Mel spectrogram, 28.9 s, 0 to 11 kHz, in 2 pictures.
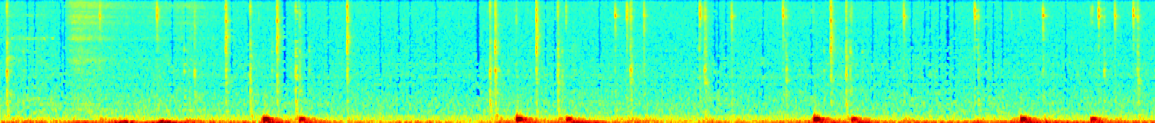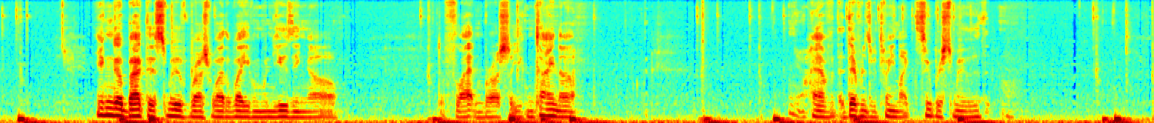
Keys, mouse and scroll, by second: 0.3-1.2 scroll up 4, 1.2 click, 2.3-2.8 scroll down 3, 2.8 middle click, 3.4 shift+middle click, 3.8 middle click, 3.8-4.3 scroll down 2, 4.3 middle click, 6.3-7.0 scroll up 2, 6.7 shift+middle click, 7.0 shift+scroll down 1, 7.1 scroll up 2, 7.7 click, 7.7 scroll up 1, 7.8 click, 8.0 click, 9.1 click, 10.0-10.3 scroll up 3, 10.3 shift+middle click, 10.8 shift+scroll down 1, 11.3 click, 12.4-13.0 scroll down 2, 13.0 shift+click, 13.9 click, 14.4 click, 14.7 shift+click, 15.8 click, 16.1-16.5 scroll down 1, 16.5 shift+middle click, 17.1 shift+click, 20.0-20.9 scroll down 2, 20.9 shift+middle click, 21.3-21.8 scroll up 3, 21.8 shift+click, 23.4 click, 24.2 shift+click, 25.0 click, 25.2 click, 25.4 click, 25.5 click, 25.7 double click, 25.8 click, 25.9 click, 26.0 click, 26.1 double click, 26.2 click, 26.3 click, 26.5 double click, 28.4 shift+middle click.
